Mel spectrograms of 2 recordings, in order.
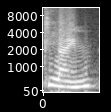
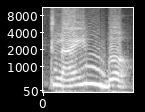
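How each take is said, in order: First: The word ends on m with no b sound. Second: The word ends with an audible b sound. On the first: The speaker calls it right. "इसे कहना चाहिए क्लाइम" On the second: The speaker calls it wrong. "ज्यादातर लोग उसे कहते हैं क्लाइंब"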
